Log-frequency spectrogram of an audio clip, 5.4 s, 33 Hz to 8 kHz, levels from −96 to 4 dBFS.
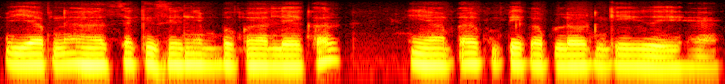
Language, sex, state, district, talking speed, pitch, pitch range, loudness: Hindi, male, Punjab, Pathankot, 165 wpm, 115 Hz, 110-120 Hz, -17 LUFS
